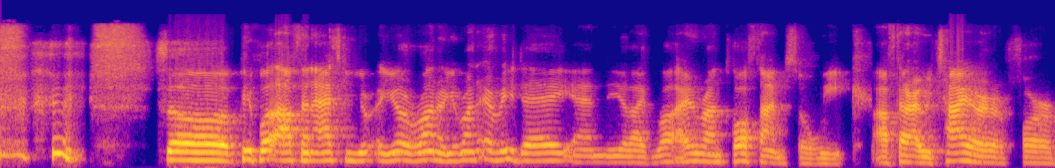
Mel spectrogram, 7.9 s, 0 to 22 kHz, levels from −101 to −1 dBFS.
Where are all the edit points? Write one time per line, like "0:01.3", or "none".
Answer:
0:06.4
